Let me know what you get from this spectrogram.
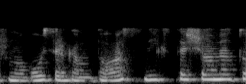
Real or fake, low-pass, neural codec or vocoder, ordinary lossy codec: real; 5.4 kHz; none; Opus, 16 kbps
